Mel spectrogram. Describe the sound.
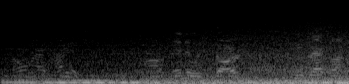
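A fishing boat named Fishing Fool 4, loaded with poles, bait and four fishermen, pulls out of a private dock in the town of Isleton at 7 a.m. on a Tuesday; its engine rumbles low and steady in a continuous drone with faint, indistinct voices in the background.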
